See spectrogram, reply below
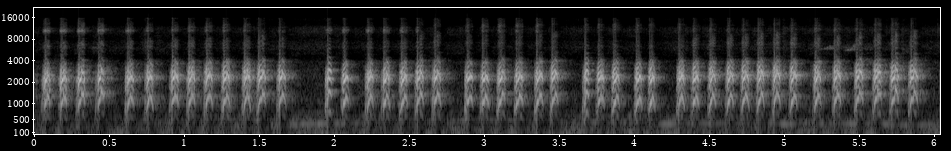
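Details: Loud yellow-vented bulbul roll meant to provoke other songbirds, delivered in long rapid runs of crisp repeated notes separated by brief pauses, with a faint high thin tone at the start.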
